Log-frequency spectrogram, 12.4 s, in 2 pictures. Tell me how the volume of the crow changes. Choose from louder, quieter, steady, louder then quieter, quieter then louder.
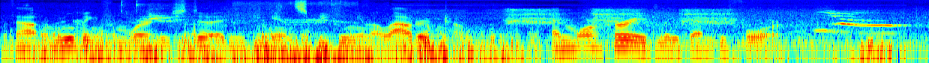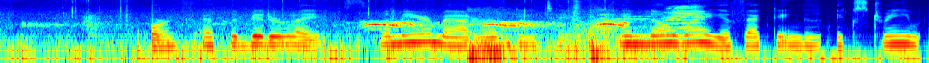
quieter then louder.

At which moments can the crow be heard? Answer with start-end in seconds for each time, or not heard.
1.5-10.4.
